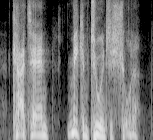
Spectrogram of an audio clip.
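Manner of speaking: grizzled, hard-boiled film noir detective voice. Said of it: "this guy is, like, grizzled noir detective".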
